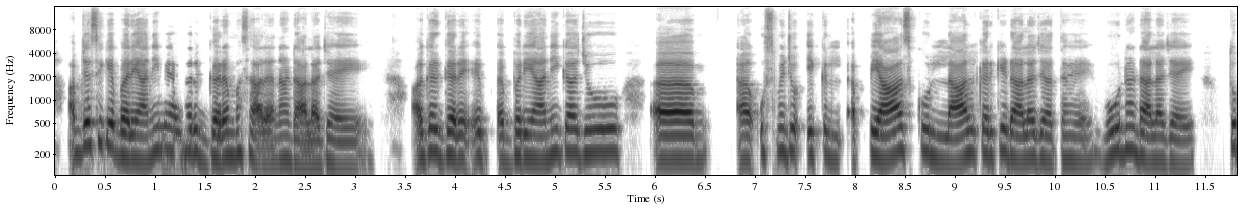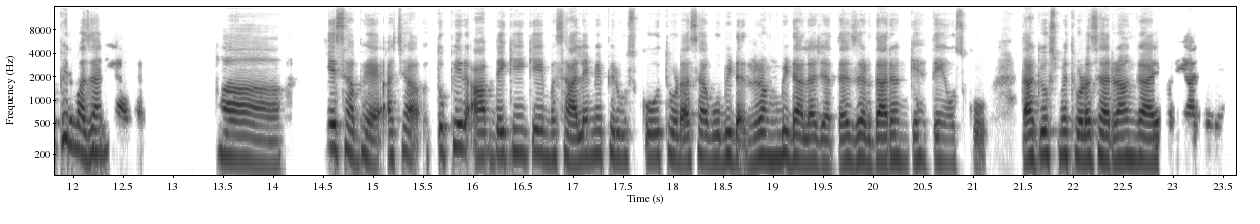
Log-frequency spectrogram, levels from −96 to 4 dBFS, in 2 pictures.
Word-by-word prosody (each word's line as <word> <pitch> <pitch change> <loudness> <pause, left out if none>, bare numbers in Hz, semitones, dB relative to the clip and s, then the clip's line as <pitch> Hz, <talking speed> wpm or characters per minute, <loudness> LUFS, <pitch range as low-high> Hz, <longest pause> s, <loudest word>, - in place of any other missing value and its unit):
अब 205 - -3
जैसे 260 +2 +4
कि 260 -2 +5
बिरयानी 180 0 +2
में 230 -1 -4
अगर 210 +1 -1 0.2
गरम 185 +1 +5
मसाला 200 -2 0
ना 170 +1 -6
डाला 165 -2 +1
जाए, 145 -2 -5 0.6
अगर 215 +2 +2
गरे 190 -2 +4
ए 190 +1 -5
अ, - - +2
बिरयानी 180 +2 -2
का 210 0 +1
जो 210 +1 0 0.4
अम 175 0 +8 0.3
अ, 175 0 +2
उसमें 220 0 -7
जो 220 0 -3
एक 195 +1 -3 0.4
प्याज़ 195 +4 +5
को 215 - -2
लाल 175 +1 +2
करके 205 +1 -2
डाला 180 -1 +2
जाता 175 -1 -4
है, 170 -1 -9
वो 195 +6 0
ना 230 +1 -3
डाला 170 -4 +1
जाए 155 -2 -6 0.4
तो 250 - +2
फिर 320 -4 +2
मज़ा 205 0 +2
नहीं 215 +3 -6
आता। - - -13 0.8
हाँ, 165 -5 -1 0.4
ये 245 - +7
सब 215 -5 -4
है, 165 -5 0
अच्छा 190 +3 -2 0.2
तो 225 - +1
फिर 245 -1 +3
आप 190 -4 +1
देखें 195 +2 -3
कि 205 0 -2
मसाले 185 -2 -1
में 200 +1 -4
फिर 195 -3 -3
उसको 185 0 -5
थोड़ा-सा 180 -1 0
वो 175 0 -3
भी 190 +2 +1
ड 180 - +2 0.2
रंग 185 -1 0
भी 200 - +3
डाला 170 -3 +1
जाता 160 0 -3
है, 170 - 0
ज़रदा 170 0 +2
रंग 175 -1 -3
कहते 170 0 -6
हैं 165 - -9
उसको 155 0 -10 0.3
ताकि 185 +2 +4
उसमें 195 0 -1
थोड़ा-सा 180 0 +3
रंग 180 +1 0
आए 165 -2 +3
बिरयानी 165 0 -7
में। 155 - -16
185 Hz, 190 wpm, -21 LUFS, 170-200 Hz, 0.8 s, अम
